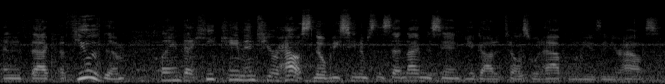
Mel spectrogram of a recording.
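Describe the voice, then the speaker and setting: Male storyteller as polite investigator, gently suspicious, casual delivery, noisy outdoor recording. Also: fairly high pitch, fast talker, pitched below the performer's own voice, close to an everyday voice. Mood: politely suspicious. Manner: casual, coaxing. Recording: outdoor street noise.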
